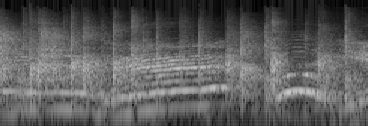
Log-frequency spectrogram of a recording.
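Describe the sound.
Audience applause welcoming guests onto a stage at a live event, many quick claps blending into a dense patter, with voices sounding over it.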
